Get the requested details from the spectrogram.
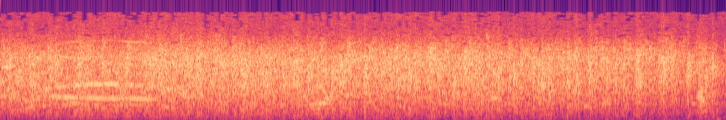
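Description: A large audience claps steadily for several seconds, a dense, loud wash of applause that holds at an even level throughout, with a few faint voices mixed into the clapping.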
